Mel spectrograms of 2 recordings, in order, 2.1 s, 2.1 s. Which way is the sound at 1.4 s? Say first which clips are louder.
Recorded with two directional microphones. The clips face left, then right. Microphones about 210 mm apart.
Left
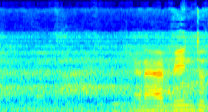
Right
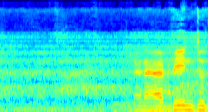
Right 5 dB; 10° right (ahead or behind).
